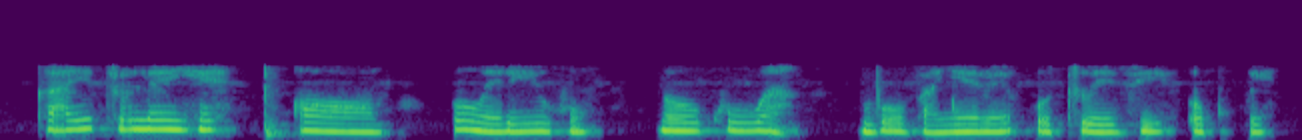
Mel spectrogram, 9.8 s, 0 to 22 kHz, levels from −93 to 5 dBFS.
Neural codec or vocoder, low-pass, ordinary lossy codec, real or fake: none; 3.6 kHz; none; real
